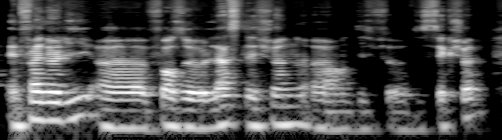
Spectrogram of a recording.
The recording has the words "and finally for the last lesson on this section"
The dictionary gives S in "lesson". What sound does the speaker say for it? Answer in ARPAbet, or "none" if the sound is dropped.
SH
